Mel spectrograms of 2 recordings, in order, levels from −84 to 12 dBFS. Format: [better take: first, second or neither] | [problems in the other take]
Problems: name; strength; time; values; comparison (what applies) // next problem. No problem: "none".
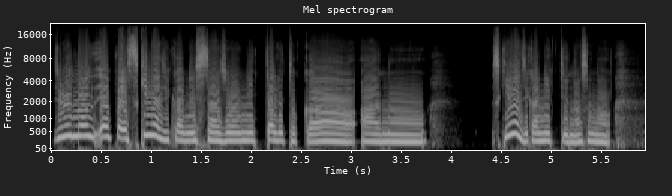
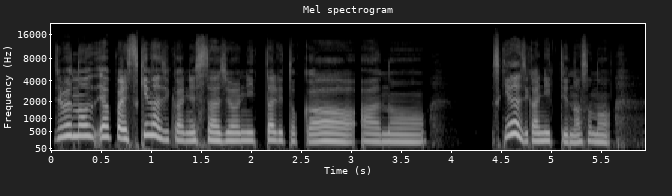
second | distortion; heavy; 6 dB below the speech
